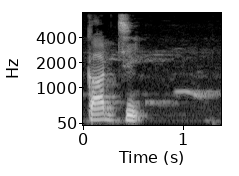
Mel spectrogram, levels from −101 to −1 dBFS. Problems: background conversations at intervals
